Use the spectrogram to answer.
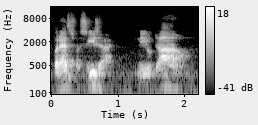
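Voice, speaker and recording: An actor playing a mocking Roman soldier in a 1960s radio play, theatrical and sardonic. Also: male voice, mid-range voice, a little slow, a bit bright, natural voice.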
